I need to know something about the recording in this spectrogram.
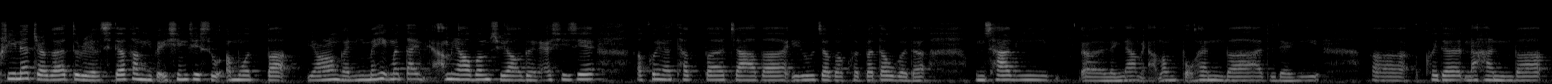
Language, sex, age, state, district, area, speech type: Manipuri, female, 18-30, Manipur, Imphal West, urban, spontaneous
